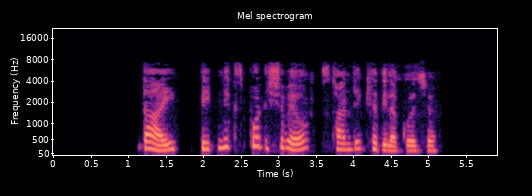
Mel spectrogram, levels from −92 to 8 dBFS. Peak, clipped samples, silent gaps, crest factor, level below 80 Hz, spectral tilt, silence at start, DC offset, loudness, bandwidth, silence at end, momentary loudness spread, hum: -2 dBFS; under 0.1%; 1.73-1.83 s, 1.90-1.97 s; 18 dB; -60 dBFS; -6 dB/octave; 1.2 s; under 0.1%; -19 LUFS; 7.6 kHz; 0.8 s; 9 LU; none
